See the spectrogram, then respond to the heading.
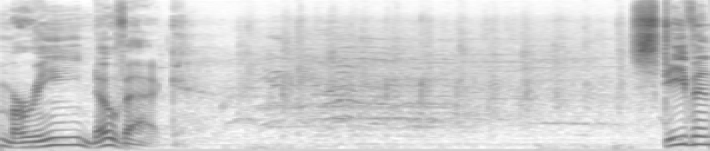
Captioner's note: audience applauds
